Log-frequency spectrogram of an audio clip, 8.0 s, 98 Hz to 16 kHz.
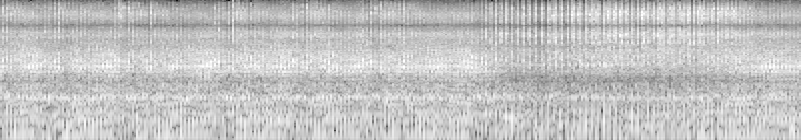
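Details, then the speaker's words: Roadside-found Lawn-Boy mower, 149 cc non-OHV engine, running: rough, uneven knocking in the exhaust beat; owner suspects a bad lower end or piston hitting the head, possibly from packed dirt and grass; unconfirmed. "it sounds like it's hitting the head probably is"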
